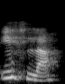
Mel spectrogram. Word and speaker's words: isla: is before a consonant you can say ishla instead of isla you say ichla okay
